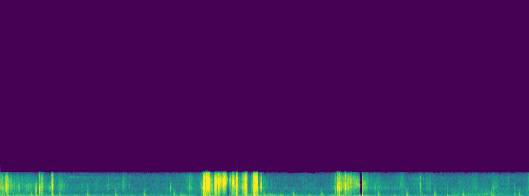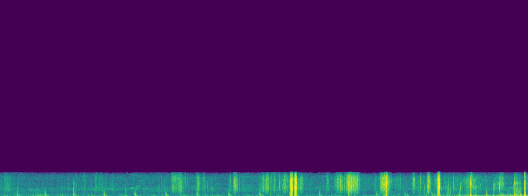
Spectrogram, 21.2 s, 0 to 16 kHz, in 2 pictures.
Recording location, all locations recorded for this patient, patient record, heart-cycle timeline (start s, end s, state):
pulmonary valve (PV)
aortic valve (AV)+pulmonary valve (PV)+mitral valve (MV)
#Age: Child
#Sex: Female
#Height: 153.0 cm
#Weight: 37.6 kg
#Pregnancy status: False
#Murmur: Unknown
#Murmur locations: nan
#Most audible location: nan
#Systolic murmur timing: nan
#Systolic murmur shape: nan
#Systolic murmur grading: nan
#Systolic murmur pitch: nan
#Systolic murmur quality: nan
#Diastolic murmur timing: nan
#Diastolic murmur shape: nan
#Diastolic murmur grading: nan
#Diastolic murmur pitch: nan
#Diastolic murmur quality: nan
#Outcome: Normal
#Campaign: 2015 screening campaign
0.00	7.83	unannotated
7.83	7.96	S1
7.96	8.10	systole
8.10	8.22	S2
8.22	8.40	diastole
8.40	8.52	S1
8.52	8.64	systole
8.64	8.76	S2
8.76	8.92	diastole
8.92	9.03	S1
9.03	9.24	systole
9.24	9.34	S2
9.34	9.58	diastole
9.58	9.72	S1
9.72	9.82	systole
9.82	9.94	S2
9.94	10.68	unannotated
10.68	10.78	S1
10.78	10.88	systole
10.88	11.02	S2
11.02	11.22	diastole
11.22	11.35	S1
11.35	11.46	systole
11.46	11.56	S2
11.56	11.78	diastole
11.78	11.90	S1
11.90	12.04	systole
12.04	12.14	S2
12.14	12.40	diastole
12.40	12.54	S1
12.54	12.64	systole
12.64	12.76	S2
12.76	13.04	diastole
13.04	13.16	S1
13.16	13.25	systole
13.25	13.36	S2
13.36	13.60	diastole
13.60	13.72	S1
13.72	13.87	systole
13.87	13.96	S2
13.96	21.15	unannotated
